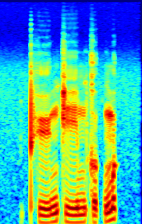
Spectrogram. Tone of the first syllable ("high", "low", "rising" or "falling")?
rising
